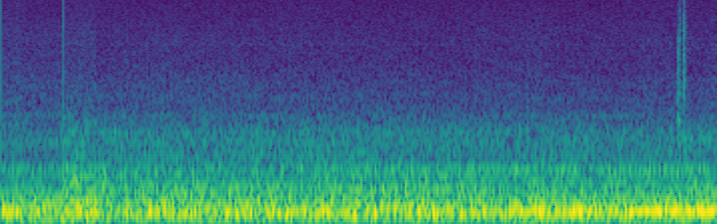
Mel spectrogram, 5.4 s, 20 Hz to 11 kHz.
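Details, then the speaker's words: 2012 Chevrolet Malibu driven through town, brought in for brake grinding: low droning growl under road noise with some grinding and thumping, from a bad front wheel bearing; choppy tires also suspected. "Oh, I don't hear grinding, but I hear a bad wheel bearing. Oh yeah, there's some grinding action too. Some thumpity thump."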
